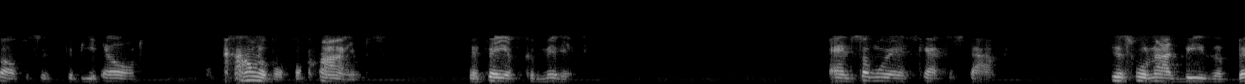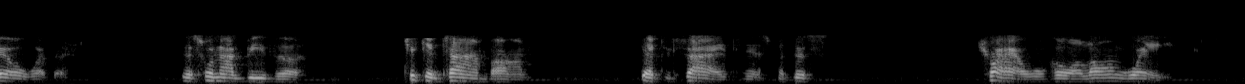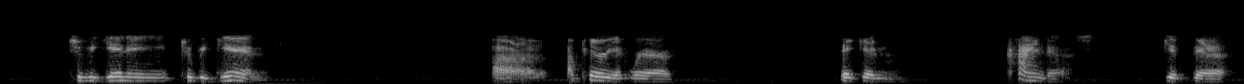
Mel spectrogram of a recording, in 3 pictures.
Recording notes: Live & Call-In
